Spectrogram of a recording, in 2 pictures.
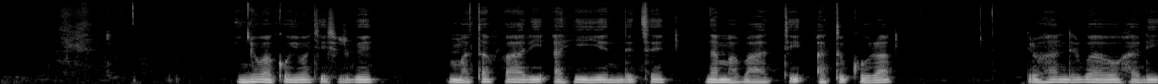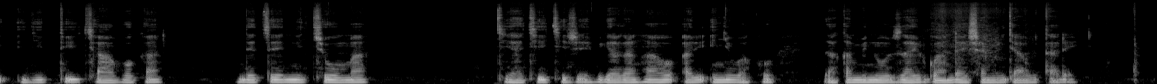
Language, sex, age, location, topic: Kinyarwanda, male, 18-24, Kigali, education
